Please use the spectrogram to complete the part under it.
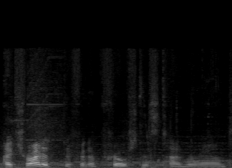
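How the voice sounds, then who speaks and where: A woman's voice: sits low, big pitch swings, fairly quick. A woman playing a polite, nervous young female college student, speaking formally and earnestly in a story reading. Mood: anxious, polite. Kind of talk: character voice in a live fan-fiction reading. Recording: music playing behind the voice.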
